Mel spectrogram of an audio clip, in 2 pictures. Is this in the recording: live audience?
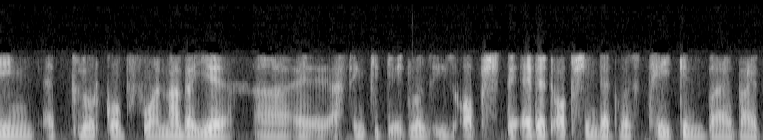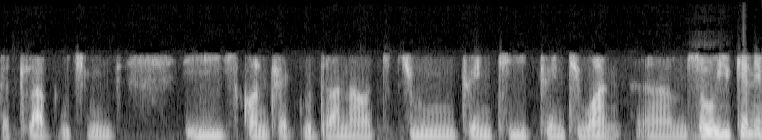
no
